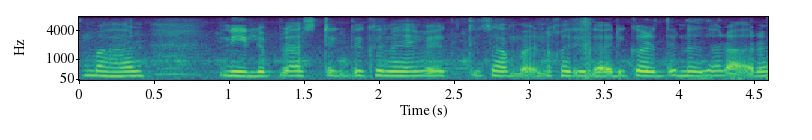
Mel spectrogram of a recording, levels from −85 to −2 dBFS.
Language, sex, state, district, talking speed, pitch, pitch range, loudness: Hindi, female, Goa, North and South Goa, 180 wpm, 220 Hz, 215-230 Hz, -20 LUFS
